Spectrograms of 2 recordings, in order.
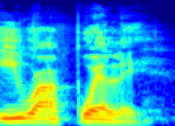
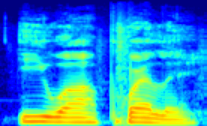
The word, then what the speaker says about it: Iwa Pele: Yo, did you pronounce it Iwa Pele? So it's like Pele Pele, but the P sound in that E is like pue, like puele. Say it one more time. Iwa Puele. Iwa Puele.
